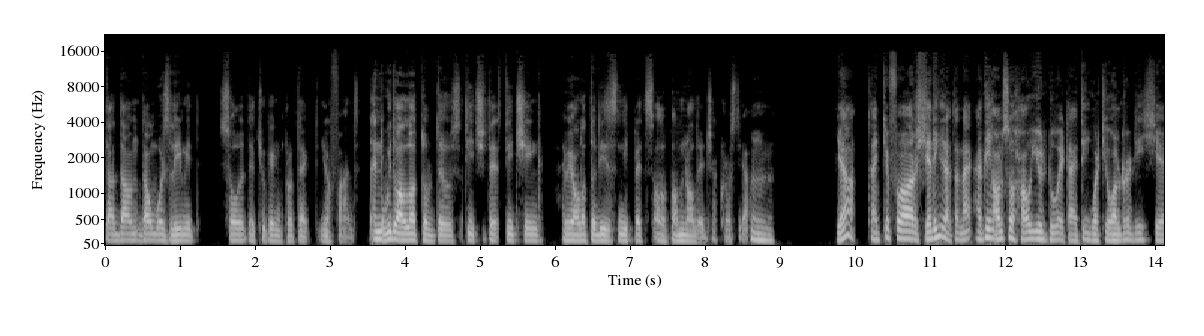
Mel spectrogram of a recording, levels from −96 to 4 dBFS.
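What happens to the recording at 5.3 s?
Nothing goes wrong at 5.3 s; the speech there plays through intact, with no dropout, click, distortion or other fault.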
